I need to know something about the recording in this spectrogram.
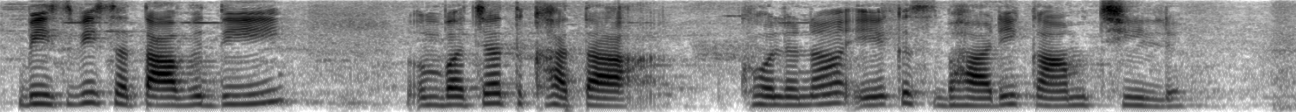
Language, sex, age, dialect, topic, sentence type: Magahi, female, 18-24, Northeastern/Surjapuri, banking, statement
